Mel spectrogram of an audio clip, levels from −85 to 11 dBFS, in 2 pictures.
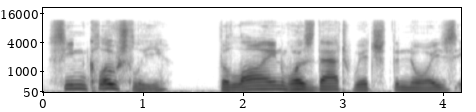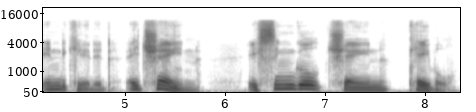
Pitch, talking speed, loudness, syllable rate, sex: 130 Hz, 110 wpm, -18 LUFS, 3.4 syllables/s, male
